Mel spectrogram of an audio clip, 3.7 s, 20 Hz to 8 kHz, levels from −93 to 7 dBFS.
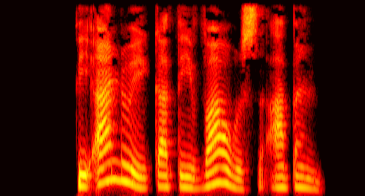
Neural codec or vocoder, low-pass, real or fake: none; 7.2 kHz; real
